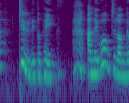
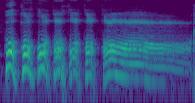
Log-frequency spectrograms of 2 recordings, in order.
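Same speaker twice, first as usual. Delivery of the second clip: wolf laugh; 4 semitones lower, much slower than usual. Acted.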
